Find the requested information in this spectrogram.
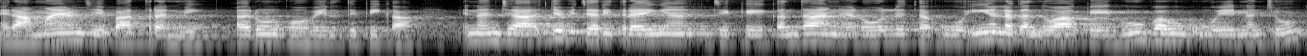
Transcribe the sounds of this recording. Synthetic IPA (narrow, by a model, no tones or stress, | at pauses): ɛ̃ːɾaːmaːjʊɽ̃d͡ʑeːbaːt̪ɾənɪ̆mẽɦɐɾuɽ̃ɡʱoːʋeːld̪ʱɪpikaː | ɪ̰n̤ənɪ̆d͡ʑãɐʄʊ̆bɪt͡ɕaɾit̪ɾaiə̃d͡ʑeːkekɐ̃nd̪aɦɪnɛ̃ːɾoːlt̪ɐʔʊɦoʔiːə̃lɐɠə̃nd̪oaːkɪɦubəɦuʊɦeɪnənɪ̆d͡ʑoː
